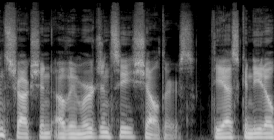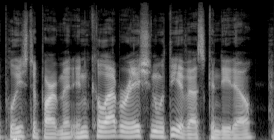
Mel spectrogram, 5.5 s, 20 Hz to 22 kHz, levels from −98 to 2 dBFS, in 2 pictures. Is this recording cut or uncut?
cut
